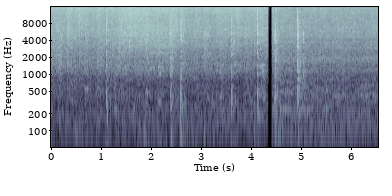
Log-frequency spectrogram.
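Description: Ground pork sizzling in hot oil in a metal wok while a metal spoon stirs it, with frequent scrapes and clinks of the spoon against the pan. The sound cuts out for an instant a little past halfway.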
